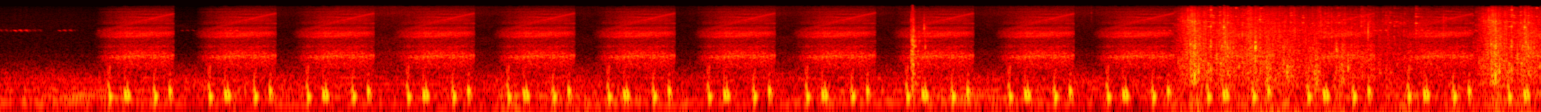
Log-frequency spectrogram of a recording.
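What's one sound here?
A soft ticking repeats at a steady pace.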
